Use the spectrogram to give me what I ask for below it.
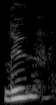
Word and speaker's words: Louvre: the L the how do you say it Lou the museum place that's made of glass went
